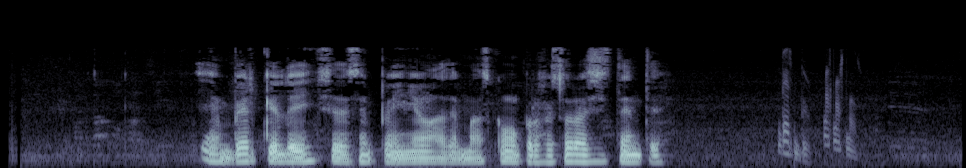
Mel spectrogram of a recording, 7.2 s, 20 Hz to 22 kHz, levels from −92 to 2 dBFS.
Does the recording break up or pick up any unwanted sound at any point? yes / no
yes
